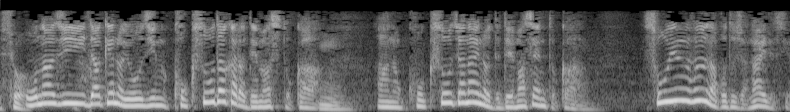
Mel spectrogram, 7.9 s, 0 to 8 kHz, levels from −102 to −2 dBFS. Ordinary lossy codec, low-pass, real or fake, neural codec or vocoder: MP3, 24 kbps; 7.2 kHz; real; none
